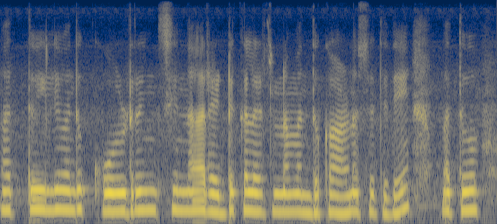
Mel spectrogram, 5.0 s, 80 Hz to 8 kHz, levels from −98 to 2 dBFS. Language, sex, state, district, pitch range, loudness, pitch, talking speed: Kannada, female, Karnataka, Bidar, 190-205 Hz, -16 LUFS, 200 Hz, 130 wpm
